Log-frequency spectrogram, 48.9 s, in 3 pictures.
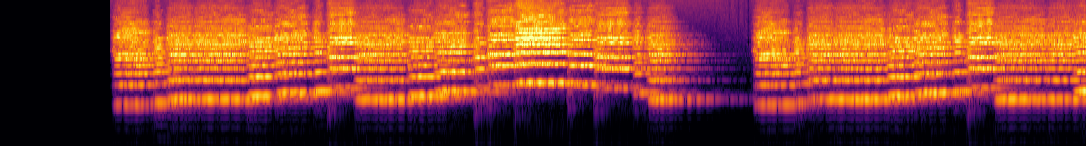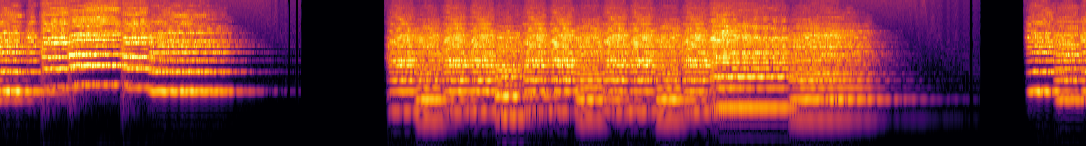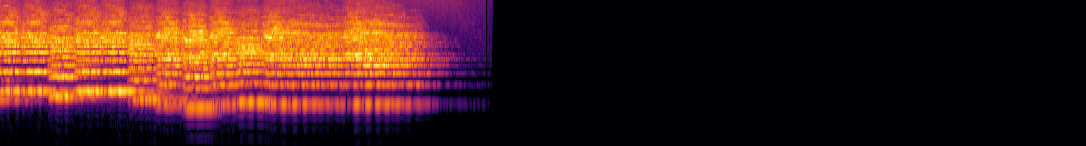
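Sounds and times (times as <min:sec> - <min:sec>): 
violin: 0:01.7 - 0:10.4, 0:11.3 - 0:19.9, 0:22.1 - 0:29.6, 0:31.7 - 0:39.0.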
